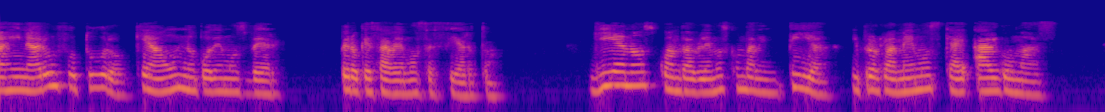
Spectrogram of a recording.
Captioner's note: speaks Alternative Language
